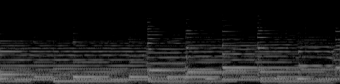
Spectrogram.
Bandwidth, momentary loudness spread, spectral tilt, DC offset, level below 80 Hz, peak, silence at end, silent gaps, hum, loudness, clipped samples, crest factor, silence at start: 13 kHz; 2 LU; -7 dB/octave; under 0.1%; -58 dBFS; -24 dBFS; 0 s; none; none; -37 LUFS; under 0.1%; 12 dB; 0 s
